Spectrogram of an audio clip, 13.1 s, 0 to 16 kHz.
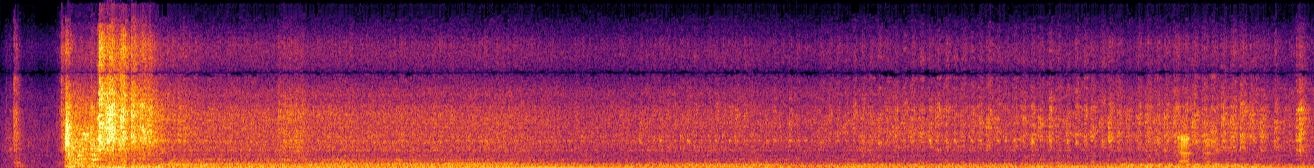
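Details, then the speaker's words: Subaru EJ25D engine swapped into 1974 VW Bus, in neutral with parking brake on, parts moved from old EJ25: catches quickly, loud steady even idle with deep exhaust rumble, about 780–825 rpm, no stumble; normal idle. "definitely need to fix that but you can see how much better the idle is we're looking at about 780 to 825 RPM idle"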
